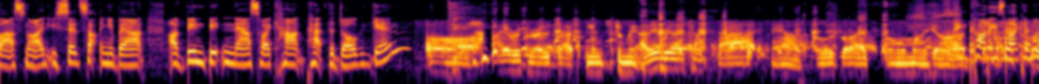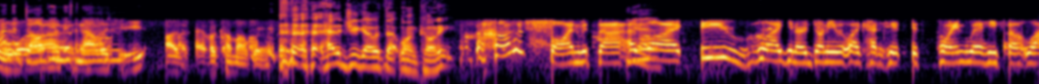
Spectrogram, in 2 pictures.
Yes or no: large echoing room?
no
